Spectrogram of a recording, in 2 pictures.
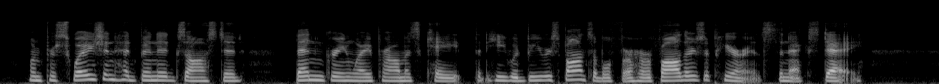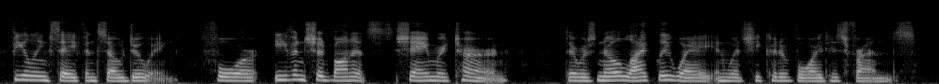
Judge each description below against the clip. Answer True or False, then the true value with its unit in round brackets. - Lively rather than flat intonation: False (2.7 semitones)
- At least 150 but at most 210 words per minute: False (140 wpm)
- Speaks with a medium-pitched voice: True (175 Hz)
